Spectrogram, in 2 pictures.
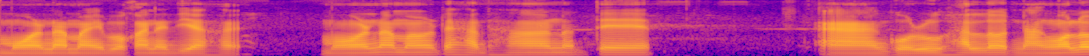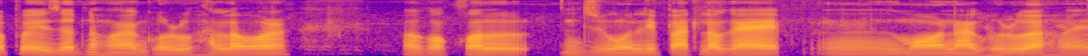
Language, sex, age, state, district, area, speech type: Assamese, male, 18-30, Assam, Dibrugarh, rural, spontaneous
